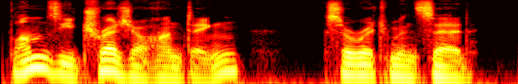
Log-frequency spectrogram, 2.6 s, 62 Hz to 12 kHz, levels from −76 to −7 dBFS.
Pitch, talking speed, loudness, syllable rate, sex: 105 Hz, 140 wpm, -18 LUFS, 5.6 syllables/s, male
